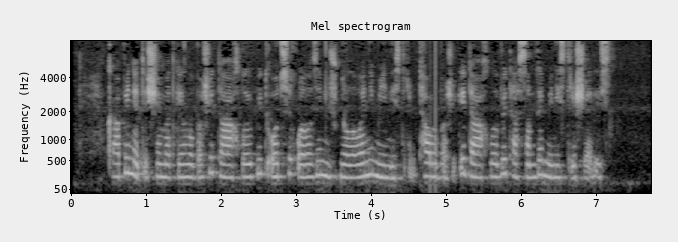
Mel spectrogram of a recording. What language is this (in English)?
Georgian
